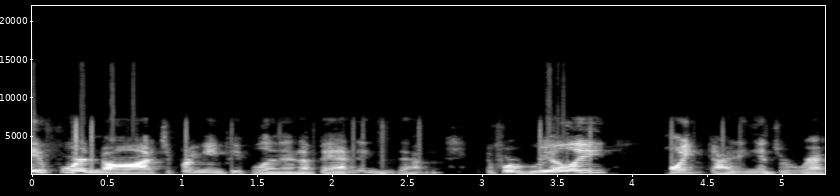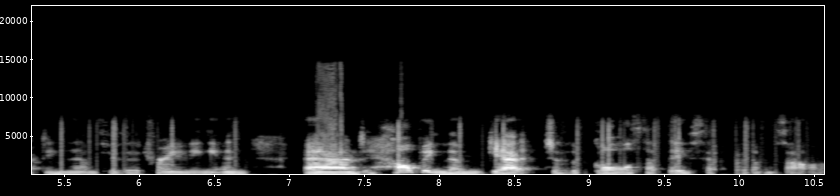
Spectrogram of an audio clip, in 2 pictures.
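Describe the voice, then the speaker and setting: An ordinary speaking voice belongs to a woman of medium pitch. She keeps a moderate pace with ordinary pitch variation. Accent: American. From California. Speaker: network marketing leader. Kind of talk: interview.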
